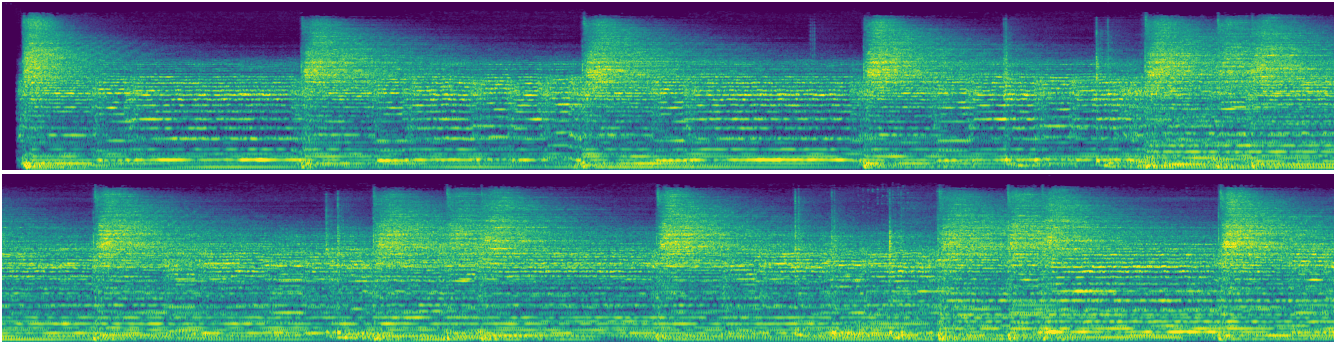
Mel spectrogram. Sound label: metal trance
